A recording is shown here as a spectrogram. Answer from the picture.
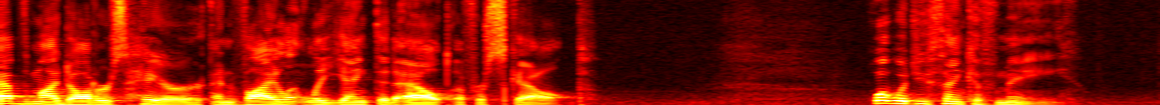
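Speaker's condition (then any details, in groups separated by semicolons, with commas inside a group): No condition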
